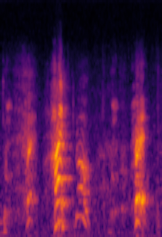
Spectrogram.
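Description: A man's voice yelling short, bark-like shouts of "No!", four in quick succession, each rising and falling in pitch. It is a grating, off-key voice.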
